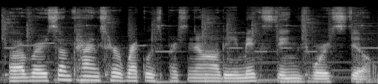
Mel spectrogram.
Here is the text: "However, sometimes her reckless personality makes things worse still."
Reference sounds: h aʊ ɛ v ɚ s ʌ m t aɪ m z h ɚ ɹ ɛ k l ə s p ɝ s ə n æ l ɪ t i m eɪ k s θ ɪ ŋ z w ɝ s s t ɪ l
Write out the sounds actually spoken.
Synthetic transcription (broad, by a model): h aʊ ɛ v ɚ s ʌ m t aɪ m z h ɚ ɹ ɛ k l ə s p ɝ s ə n æ l ɪ t i m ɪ k s θ ɪ ŋ z w ɝ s s t ɪ l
